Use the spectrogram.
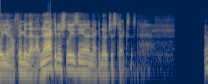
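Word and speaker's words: Natchitoches: naous but it's pronounced nackadish because it's more the French pronunciation and so you know figure that out nakadish Louisiana Nacadoches Texas all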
